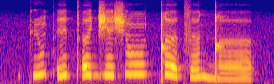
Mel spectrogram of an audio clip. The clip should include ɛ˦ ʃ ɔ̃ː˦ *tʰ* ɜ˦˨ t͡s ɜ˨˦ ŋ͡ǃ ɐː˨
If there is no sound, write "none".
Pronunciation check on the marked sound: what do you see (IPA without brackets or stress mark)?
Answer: ǃ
